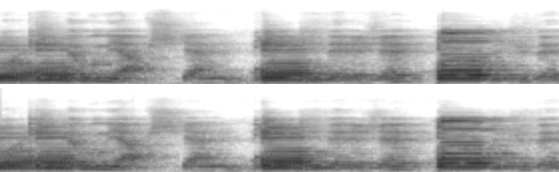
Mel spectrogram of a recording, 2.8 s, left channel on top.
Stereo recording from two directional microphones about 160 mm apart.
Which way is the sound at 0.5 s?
Centre (ahead or behind).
